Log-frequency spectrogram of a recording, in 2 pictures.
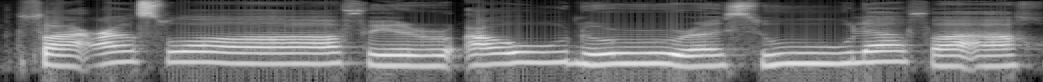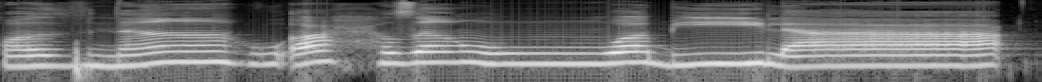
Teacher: خا ایک heavy letter ہے، اس کو پر پڑھیں گے، دال کو نرمی سے ادا کریں گے، نون کے اوپر کھڑی زبر ہے، 2 حرکت کھینچ کے پڑھیں گے، ہا کی حرکت کو نہیں کھینچیں گے.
